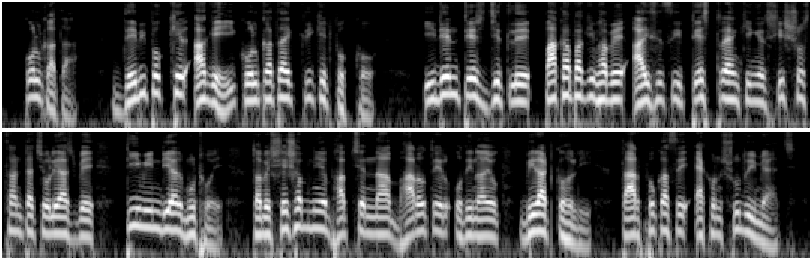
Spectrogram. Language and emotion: Bengali, neutral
